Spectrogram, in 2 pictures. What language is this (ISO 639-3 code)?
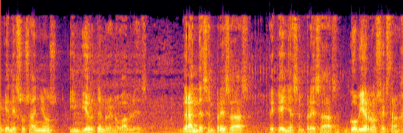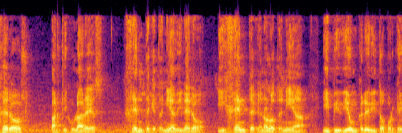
spa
